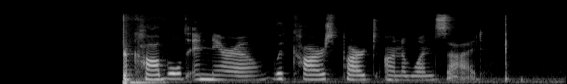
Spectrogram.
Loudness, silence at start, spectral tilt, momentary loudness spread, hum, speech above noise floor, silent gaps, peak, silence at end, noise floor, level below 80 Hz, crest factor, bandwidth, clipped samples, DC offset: -27 LUFS; 1.2 s; -4.5 dB/octave; 16 LU; none; 23 dB; none; -4 dBFS; 0.05 s; -50 dBFS; -42 dBFS; 24 dB; 11.5 kHz; under 0.1%; under 0.1%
